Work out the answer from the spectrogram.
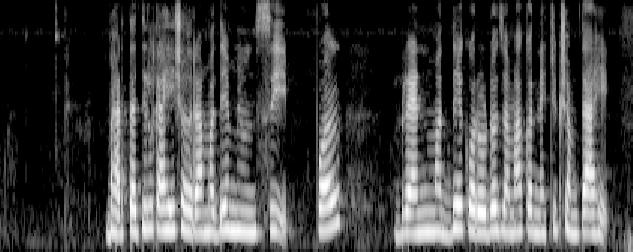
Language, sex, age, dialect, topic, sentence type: Marathi, male, 31-35, Varhadi, banking, statement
